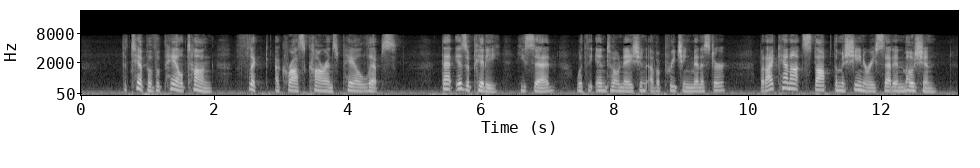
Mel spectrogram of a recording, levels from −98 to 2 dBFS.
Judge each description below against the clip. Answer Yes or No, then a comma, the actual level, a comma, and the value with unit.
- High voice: No, medium, 150 Hz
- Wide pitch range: No, average, 3.5 semitones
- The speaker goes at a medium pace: Yes, average, 150 wpm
